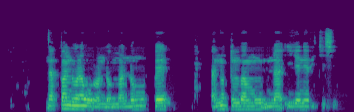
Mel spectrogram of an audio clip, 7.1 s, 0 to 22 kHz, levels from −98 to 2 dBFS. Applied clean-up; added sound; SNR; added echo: none; none; none; none.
